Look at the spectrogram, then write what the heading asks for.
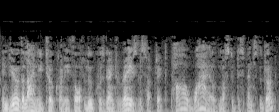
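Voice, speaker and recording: Husky, lilting English gentleman detective. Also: deep voice, big pitch swings, normal speed, full character voice. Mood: musing, knowing. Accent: educated English. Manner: musing, understated, donnish. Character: Albert Campion, urbane, dryly amused gentleman detective. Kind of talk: British radio drama acting. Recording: dull, muffled radio recording.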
